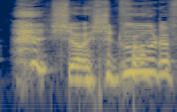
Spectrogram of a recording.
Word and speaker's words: Schadenfreude: It's Schadenfreude. How do you say that? – Schadenfreude.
